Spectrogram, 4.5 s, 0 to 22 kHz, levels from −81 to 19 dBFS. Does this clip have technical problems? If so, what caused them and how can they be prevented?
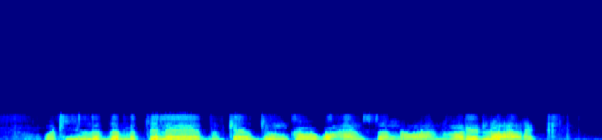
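Yes. Throughout the speech it sounds rough and grainy, and nothing gets above 4.2 kHz, so it's narrowband and dull. That's likely Opus compression starved of bits, something around 8 kbps, with bands filled by folded or noise-like content instead of real detail. Giving the encoder more bitrate, around 24 kbps or higher for speech, would prevent it.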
